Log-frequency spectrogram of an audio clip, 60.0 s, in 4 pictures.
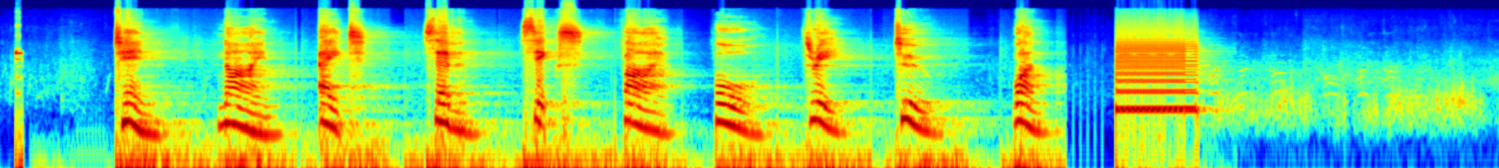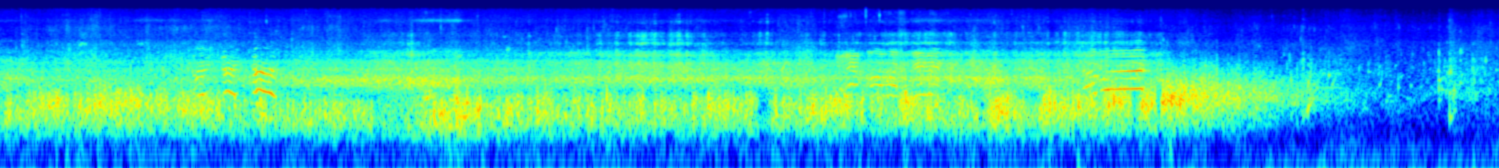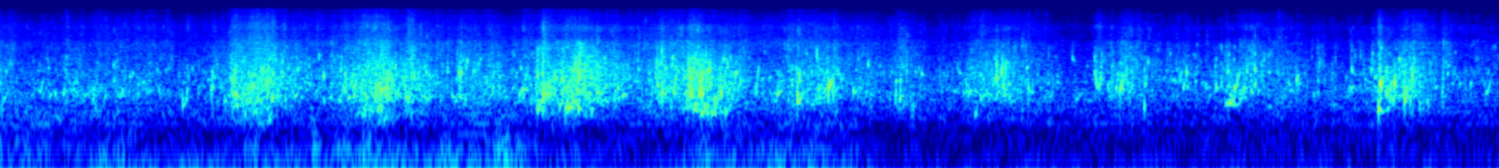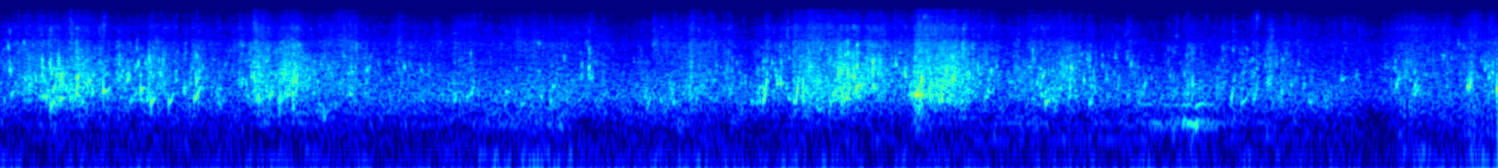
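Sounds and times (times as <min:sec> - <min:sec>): faint water lapping: 0:12.6 - 0:59.9.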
